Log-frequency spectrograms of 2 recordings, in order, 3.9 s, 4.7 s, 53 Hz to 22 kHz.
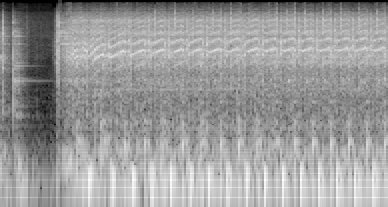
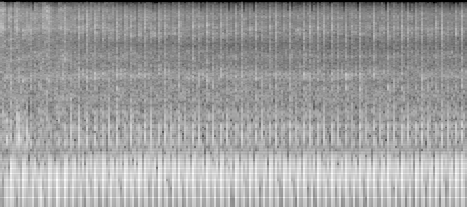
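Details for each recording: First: Craftsman pressure washer with a 6.5 hp Briggs OHV engine, water cleared from the cylinder, fuel mix poured into the plug hole, plug worn out, throttle wide open. After the pull it chugs and pops roughly but won't run. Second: Sears Craftsman pressure washer, 6.5 hp Briggs OHV, water ejected from cylinder, started on choke at mid throttle on a temporary test fuel setup; small single catches and settles into a steady, even putter with no misses; normal running.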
